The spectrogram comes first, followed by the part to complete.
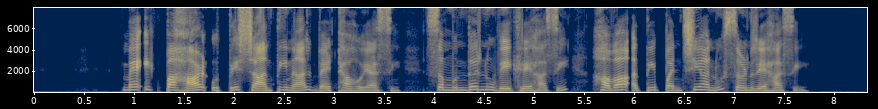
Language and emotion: Punjabi, happy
